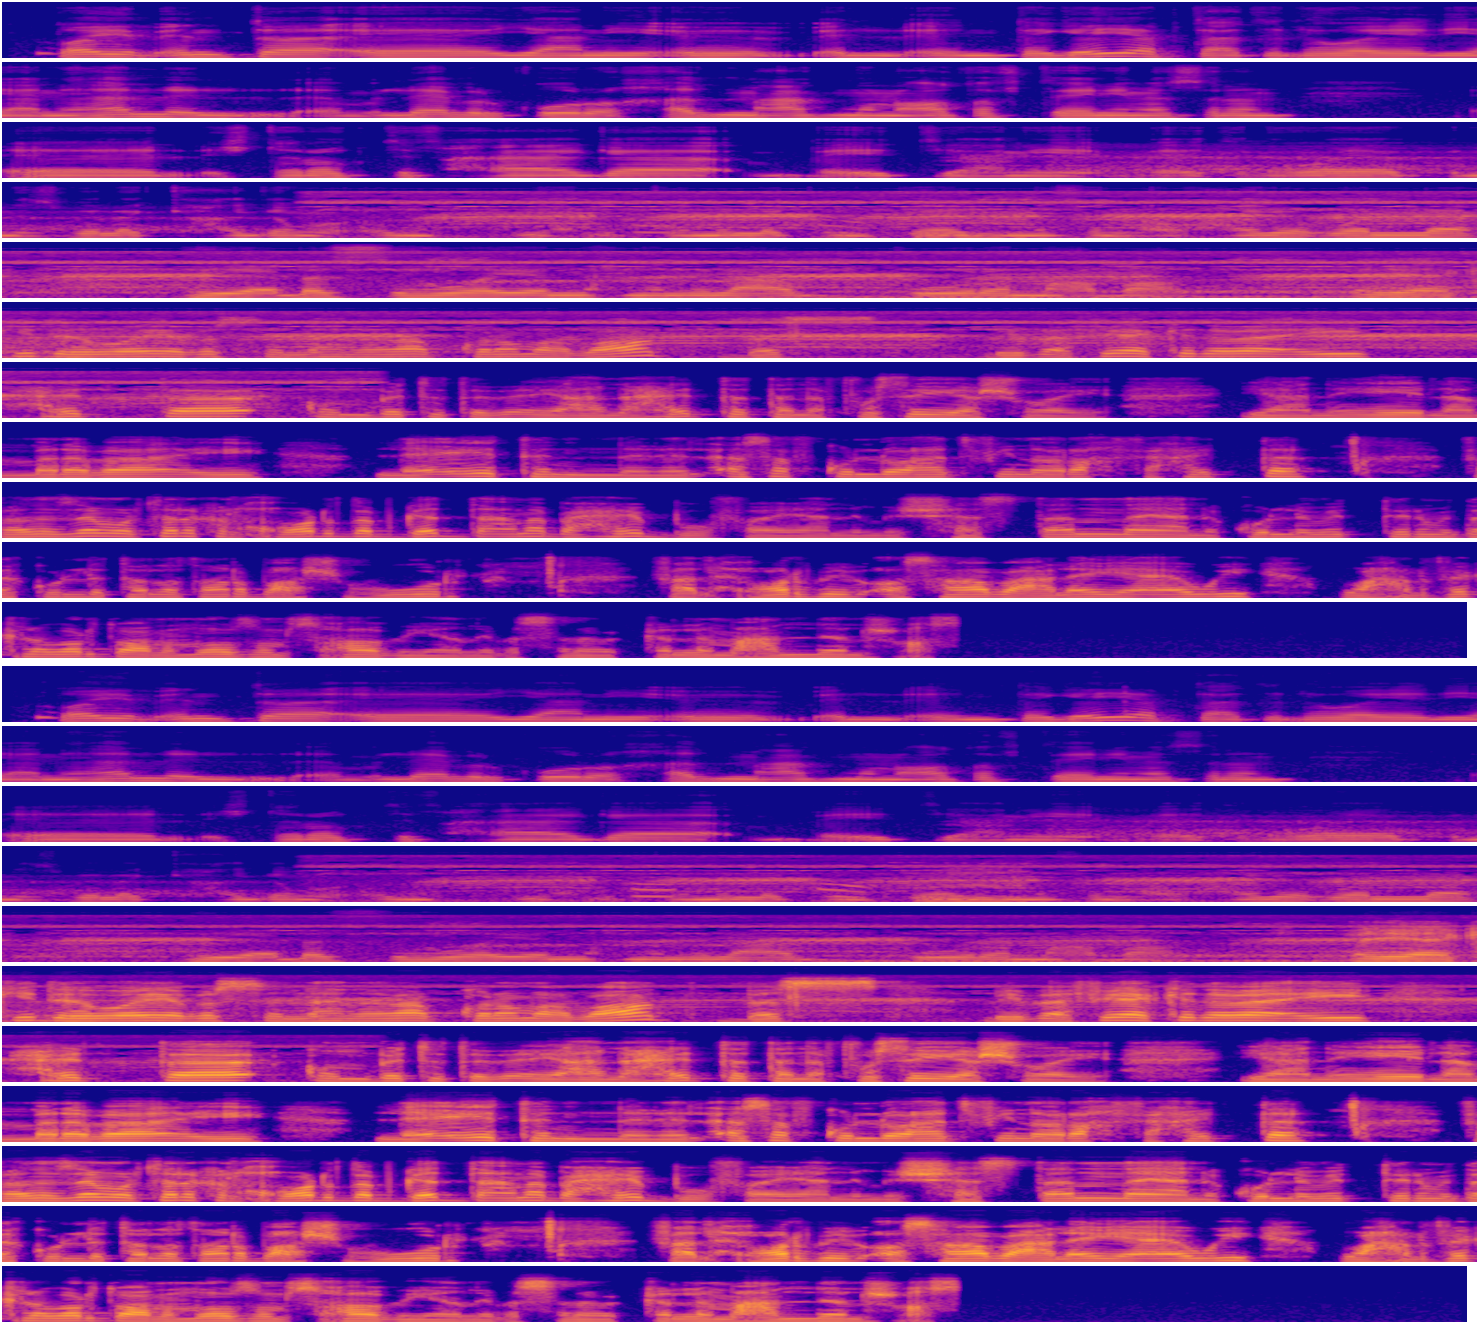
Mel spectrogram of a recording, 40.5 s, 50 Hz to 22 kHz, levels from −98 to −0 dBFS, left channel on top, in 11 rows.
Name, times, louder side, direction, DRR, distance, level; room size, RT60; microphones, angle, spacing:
voice 1, 0.1-6.9 7.4-14.9 15.2-17.7, left 4 dB, 50° left, 0.6 m, -41 dB
sound 1, 9.4-13.5 14.6-15.4 15.7-20.6, left 2 dB, 65° left, 5.2 m, -53 dB
sound 2, 11.8-23.1, left 6 dB, 25° left, 0.8 m, -42 dB
voice 2, 18.1-39.3, right 7 dB, 80° right, 0.6 m, -30 dB
head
